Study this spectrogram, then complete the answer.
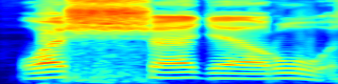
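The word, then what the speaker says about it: والشجر: lam alif lam syamsiah alif lam syamsiah yaitu langsung ke huruf syin dan di sini hati-hati jangan sampai terbaca huruf huruf Sin lagi tapi dia huruf syin wasajaru sebagaimana yang di awal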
